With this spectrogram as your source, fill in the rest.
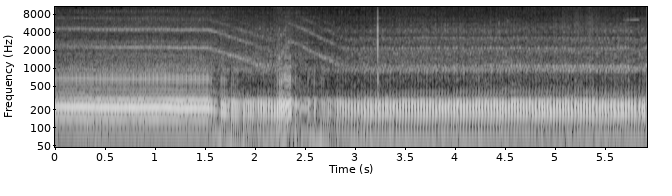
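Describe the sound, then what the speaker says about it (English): A 2011 Triumph Street Triple 675R motorcycle engine runs loud and close, holding a steady high rev before dropping sharply as the rider shifts and settles into a lower, rumbling drone. "Hope you enjoyed listening to the fun little Triumph."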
